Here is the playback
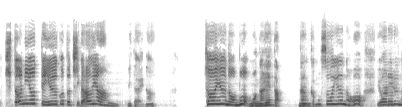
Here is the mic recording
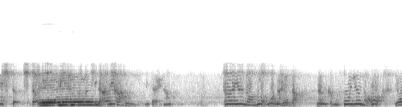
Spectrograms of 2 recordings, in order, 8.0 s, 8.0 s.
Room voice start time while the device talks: 1 s

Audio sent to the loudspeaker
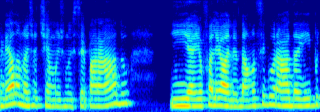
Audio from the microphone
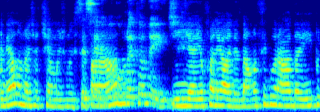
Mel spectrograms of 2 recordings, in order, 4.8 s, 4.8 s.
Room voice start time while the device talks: 1 s

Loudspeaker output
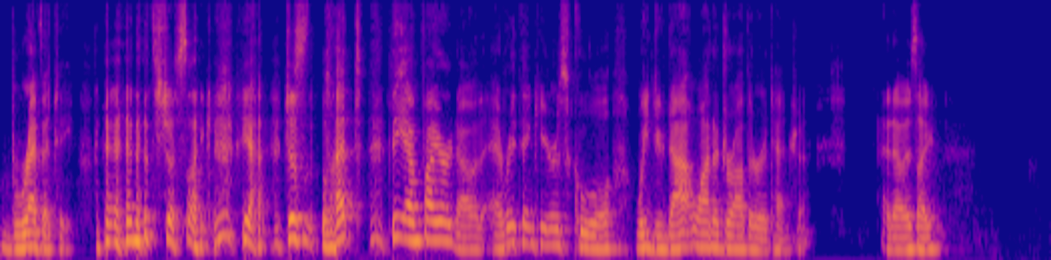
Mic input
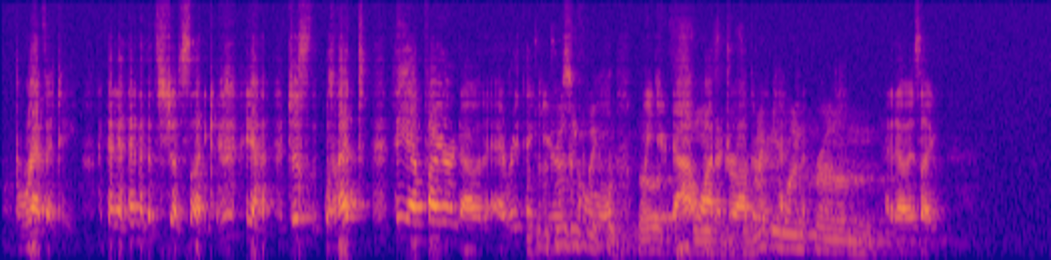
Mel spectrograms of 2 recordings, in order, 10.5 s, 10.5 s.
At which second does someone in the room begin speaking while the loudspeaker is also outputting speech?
5 s

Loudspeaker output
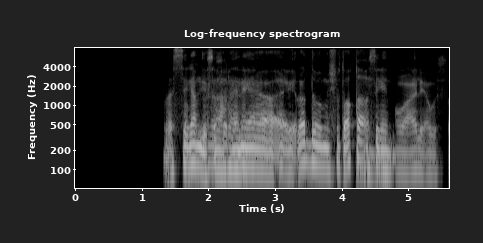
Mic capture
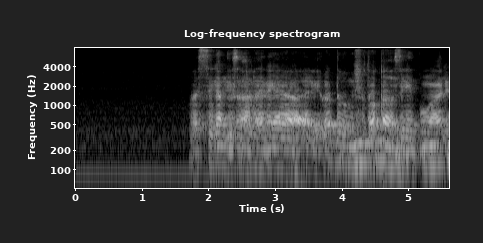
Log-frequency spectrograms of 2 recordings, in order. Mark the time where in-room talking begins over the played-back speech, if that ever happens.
4 s

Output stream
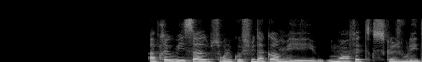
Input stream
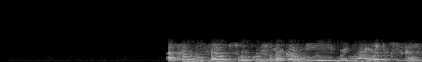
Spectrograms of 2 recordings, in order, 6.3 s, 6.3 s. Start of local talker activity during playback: 4 s

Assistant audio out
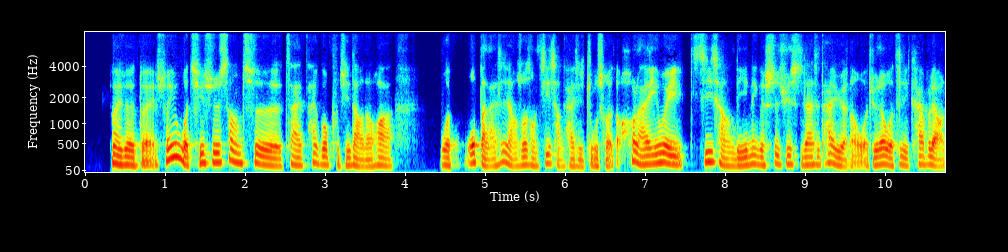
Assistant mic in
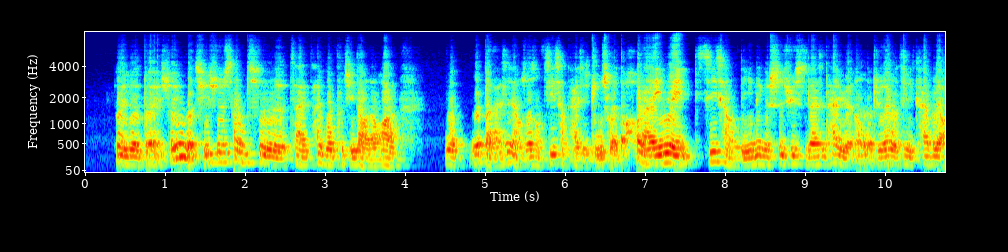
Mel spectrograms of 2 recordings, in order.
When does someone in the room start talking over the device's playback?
none

